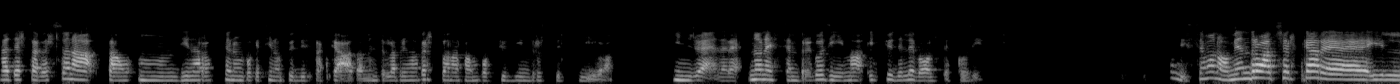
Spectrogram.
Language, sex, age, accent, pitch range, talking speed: Italian, female, 20-39, native, 200-250 Hz, 175 wpm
